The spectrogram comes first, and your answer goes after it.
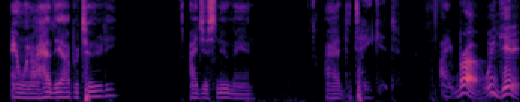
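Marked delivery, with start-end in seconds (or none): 0.2-5.3 put-on whisper, pitched lower. Tired of listening to him, mock how he talks by imitating Tim Tebow whispering. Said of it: "he talks like this".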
